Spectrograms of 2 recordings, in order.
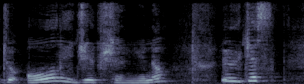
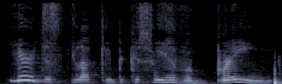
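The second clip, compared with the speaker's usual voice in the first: ordinary talk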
